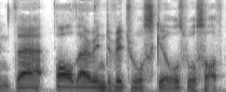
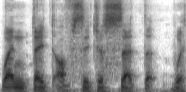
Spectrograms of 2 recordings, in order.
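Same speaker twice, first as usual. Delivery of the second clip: plain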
